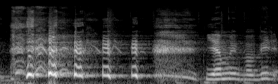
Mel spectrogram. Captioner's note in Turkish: hahaha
